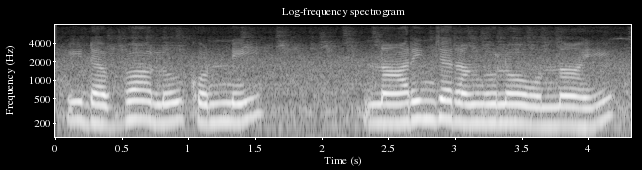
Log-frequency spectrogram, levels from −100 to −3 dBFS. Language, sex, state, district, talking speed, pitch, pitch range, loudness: Telugu, female, Telangana, Mahabubabad, 85 wpm, 205 Hz, 205-225 Hz, -14 LUFS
